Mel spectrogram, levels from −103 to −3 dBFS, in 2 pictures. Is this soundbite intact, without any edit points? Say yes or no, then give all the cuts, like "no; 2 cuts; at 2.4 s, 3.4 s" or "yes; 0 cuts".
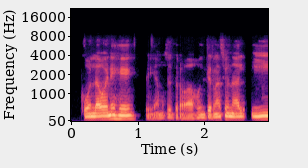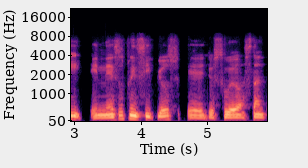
no; 1 cut; at 3.2 s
